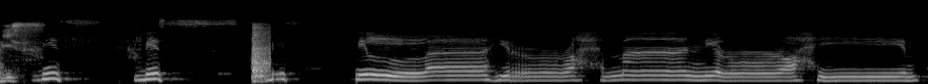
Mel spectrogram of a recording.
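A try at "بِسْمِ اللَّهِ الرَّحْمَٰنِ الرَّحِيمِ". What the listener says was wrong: Bagus, huruf ro-nya bagus. Ya cuman yang di Rahman kurang tebal. Jadi dari hi langsung ro-nya tebal. Hirro.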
